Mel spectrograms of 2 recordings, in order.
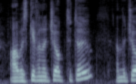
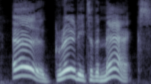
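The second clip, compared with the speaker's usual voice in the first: very slow, drawn-out, sort of American accent; 6 semitones higher, 6 dB louder than usual. Recalling how a slang phrase was said: sort of American accent. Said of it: "it was said like this. ... in a sort of American accent".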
